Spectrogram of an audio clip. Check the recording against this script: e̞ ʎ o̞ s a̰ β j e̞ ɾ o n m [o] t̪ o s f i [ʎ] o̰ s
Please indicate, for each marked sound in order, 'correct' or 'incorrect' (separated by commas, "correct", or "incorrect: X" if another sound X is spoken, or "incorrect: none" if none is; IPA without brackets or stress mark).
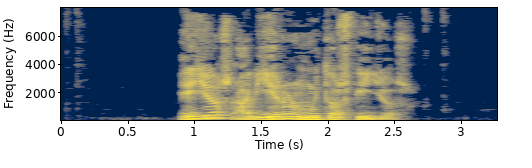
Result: incorrect: u, correct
